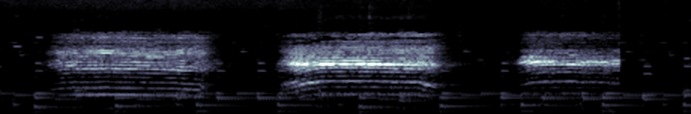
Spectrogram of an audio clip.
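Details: Sheep bleating three times, each a drawn-out wavering bleat of about a second, the middle one loudest, over steady background music in a children's animal-sound quiz.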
